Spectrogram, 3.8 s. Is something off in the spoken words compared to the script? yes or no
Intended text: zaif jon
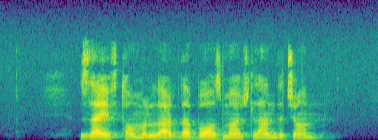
yes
